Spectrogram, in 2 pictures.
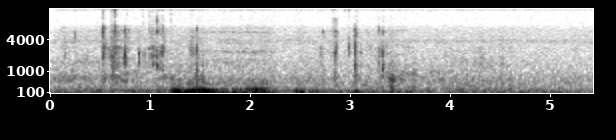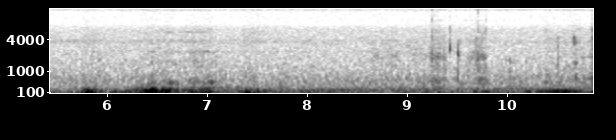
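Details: Sleeping pet dogs snoring indoors: low, rumbling breaths swell roughly every five seconds, each a soft drawn-out rasp, with faint clicks and shuffling between snores.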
